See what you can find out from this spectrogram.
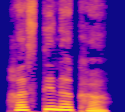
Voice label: "ಹಸ್ತಿನಖ", kannada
